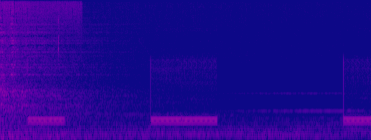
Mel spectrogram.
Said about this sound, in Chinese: 竟然没有人接听，电话响的太久，就自动中断了。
